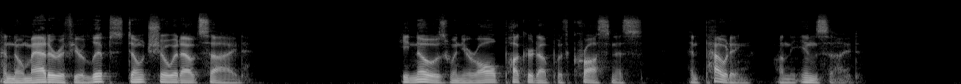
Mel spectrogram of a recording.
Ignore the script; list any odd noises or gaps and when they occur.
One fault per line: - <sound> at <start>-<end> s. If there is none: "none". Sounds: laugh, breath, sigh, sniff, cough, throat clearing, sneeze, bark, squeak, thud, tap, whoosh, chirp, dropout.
none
